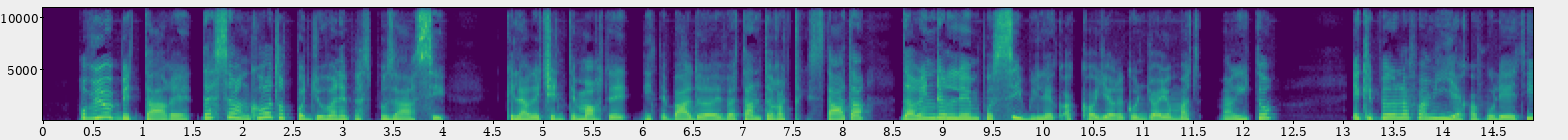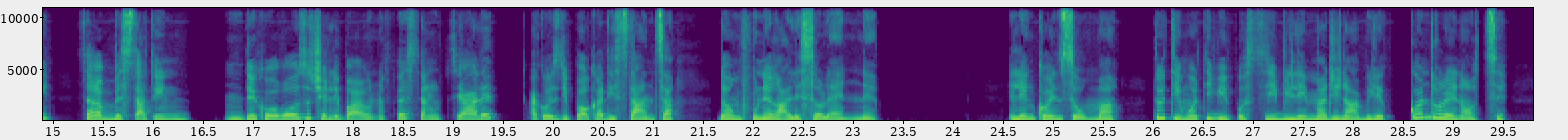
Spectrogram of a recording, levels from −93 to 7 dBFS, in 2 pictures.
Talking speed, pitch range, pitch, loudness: 120 wpm, 230-315 Hz, 260 Hz, -20 LUFS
